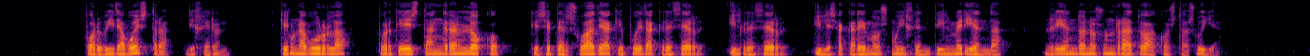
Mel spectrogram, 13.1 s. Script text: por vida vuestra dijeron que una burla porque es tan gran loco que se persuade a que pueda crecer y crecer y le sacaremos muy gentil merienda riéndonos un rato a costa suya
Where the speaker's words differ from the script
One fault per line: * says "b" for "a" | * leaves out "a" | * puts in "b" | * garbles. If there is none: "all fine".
all fine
